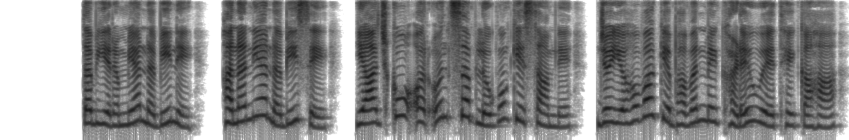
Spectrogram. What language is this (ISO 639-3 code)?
hin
